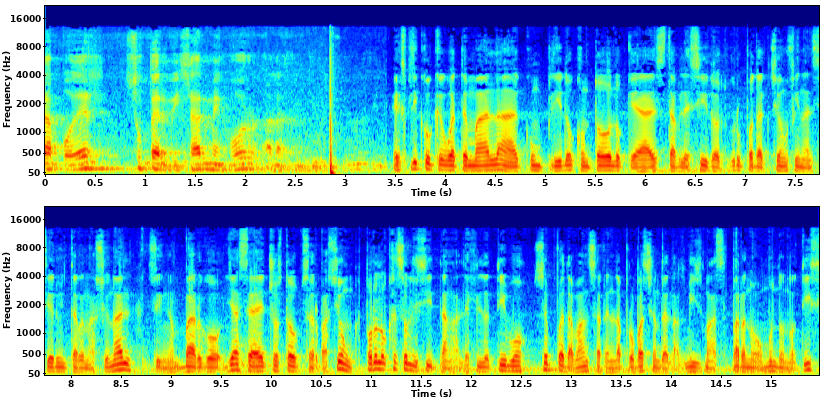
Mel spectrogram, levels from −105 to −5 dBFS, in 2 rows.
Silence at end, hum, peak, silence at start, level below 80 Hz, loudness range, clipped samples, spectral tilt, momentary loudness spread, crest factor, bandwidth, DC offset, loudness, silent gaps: 0 s; none; -6 dBFS; 0 s; -40 dBFS; 3 LU; under 0.1%; -7 dB/octave; 8 LU; 16 dB; 13 kHz; under 0.1%; -23 LUFS; none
